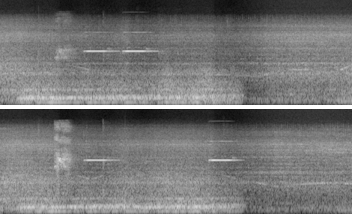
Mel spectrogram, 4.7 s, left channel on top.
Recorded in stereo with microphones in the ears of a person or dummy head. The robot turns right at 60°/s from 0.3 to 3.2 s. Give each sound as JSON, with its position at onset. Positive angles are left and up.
{"t": 0.7, "sound": "a squeak", "side_deg": -45, "distance_m": 0.8}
